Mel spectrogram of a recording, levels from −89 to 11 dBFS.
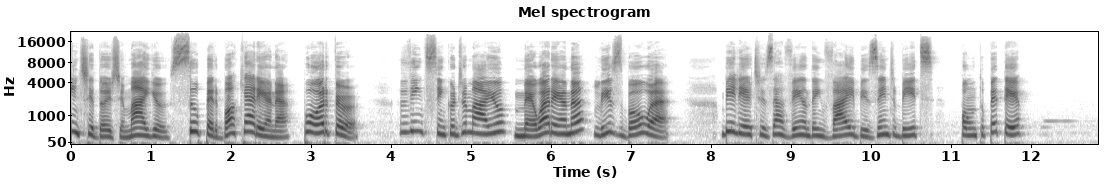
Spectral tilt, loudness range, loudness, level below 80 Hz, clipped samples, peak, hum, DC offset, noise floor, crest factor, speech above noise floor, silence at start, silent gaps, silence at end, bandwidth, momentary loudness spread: -3 dB/octave; 4 LU; -21 LUFS; -58 dBFS; under 0.1%; -2 dBFS; none; under 0.1%; -63 dBFS; 20 dB; 41 dB; 0 s; none; 1 s; 19.5 kHz; 10 LU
